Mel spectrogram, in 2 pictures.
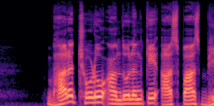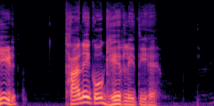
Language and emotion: Hindi, neutral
